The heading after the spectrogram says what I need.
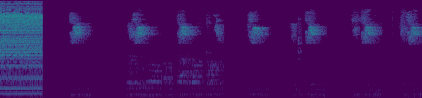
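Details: PC motherboard cooling fan: loud, harsh buzz for under a second, then quiet with birds in background; noisy fan suspected of needing cleaning and a few drops of light oil on the rotor shaft.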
